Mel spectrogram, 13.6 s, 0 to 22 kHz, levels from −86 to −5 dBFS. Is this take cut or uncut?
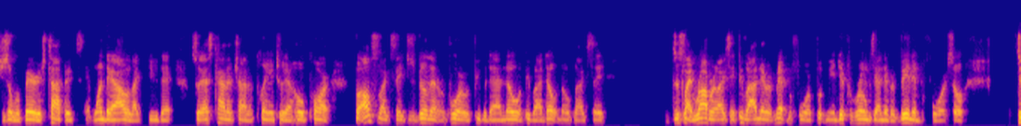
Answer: uncut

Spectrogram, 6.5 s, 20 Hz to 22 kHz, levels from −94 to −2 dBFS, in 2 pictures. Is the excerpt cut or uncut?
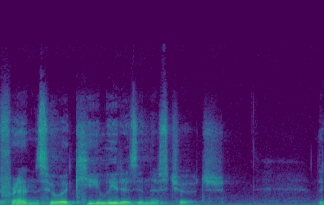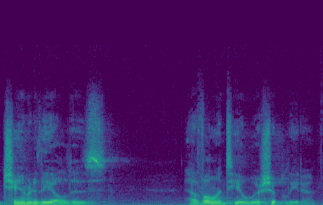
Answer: uncut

